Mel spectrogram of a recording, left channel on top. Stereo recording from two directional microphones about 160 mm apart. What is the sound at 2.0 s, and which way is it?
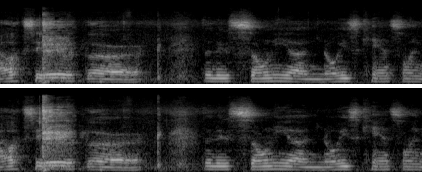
Speech, 10° left (ahead or behind).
